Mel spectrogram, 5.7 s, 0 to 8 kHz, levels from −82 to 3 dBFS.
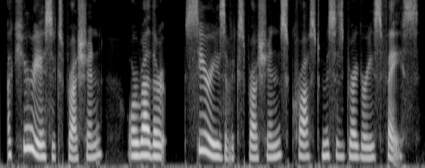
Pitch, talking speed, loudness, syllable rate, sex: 225 Hz, 125 wpm, -20 LUFS, 4.5 syllables/s, female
